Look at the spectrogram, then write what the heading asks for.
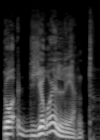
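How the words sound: The word is said in an exaggerated posh accent. "when you do punchably posh"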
